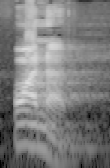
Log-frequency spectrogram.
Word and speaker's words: honor: so h is here given silent honor what honor our in such cases we use the article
